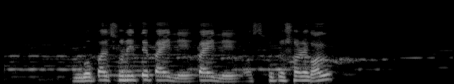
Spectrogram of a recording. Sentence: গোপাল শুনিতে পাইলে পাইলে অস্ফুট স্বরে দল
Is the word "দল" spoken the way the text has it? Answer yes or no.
yes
